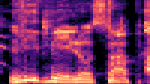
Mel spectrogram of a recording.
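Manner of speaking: laughing, teasing "leave me alone, stop"; coy half-laughing protest, not meant; playful fake no. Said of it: "The way she says it".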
